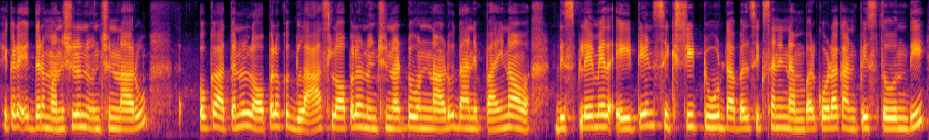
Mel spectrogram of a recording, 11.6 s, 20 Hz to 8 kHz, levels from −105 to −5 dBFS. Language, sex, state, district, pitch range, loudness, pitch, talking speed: Telugu, female, Telangana, Hyderabad, 185-215 Hz, -13 LUFS, 195 Hz, 125 wpm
